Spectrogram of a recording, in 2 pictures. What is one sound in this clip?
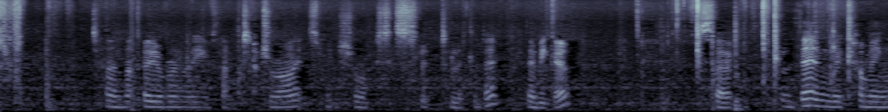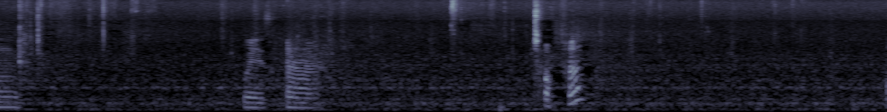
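Paper and card rustle and tap as they are handled.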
